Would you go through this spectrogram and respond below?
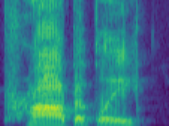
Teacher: make sure the accent is on the first syllable probably and that it's an a short o for the O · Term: accent on the first syllable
